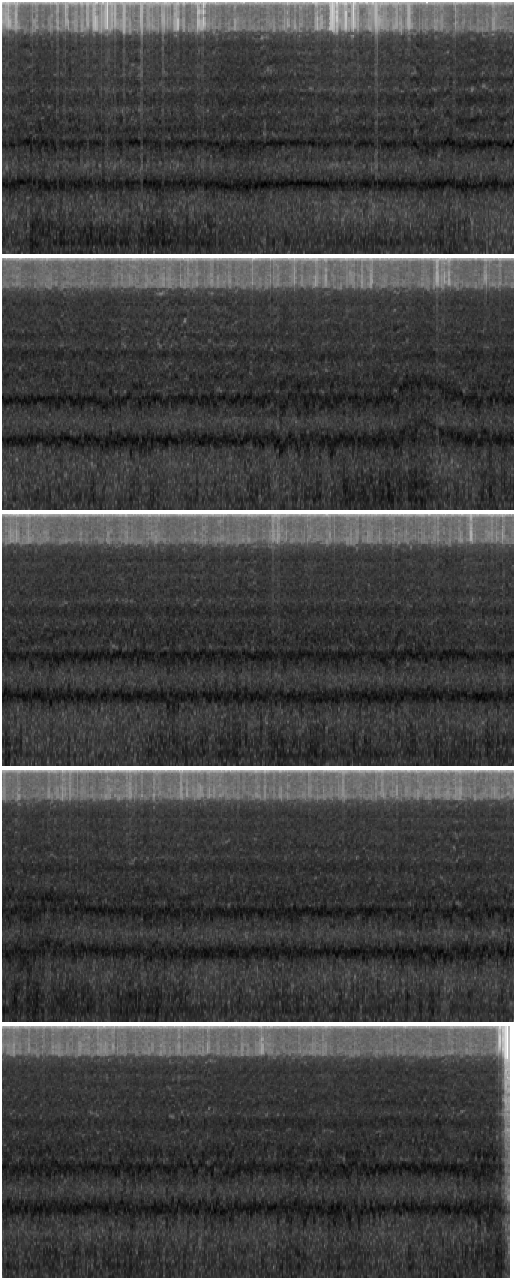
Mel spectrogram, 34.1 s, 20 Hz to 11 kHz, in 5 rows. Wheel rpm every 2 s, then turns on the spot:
230, 230, 230, 230, 220, 230, 260, 230, 230, 230, 240, 240, 230, 220, 230, 220, 220.
none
